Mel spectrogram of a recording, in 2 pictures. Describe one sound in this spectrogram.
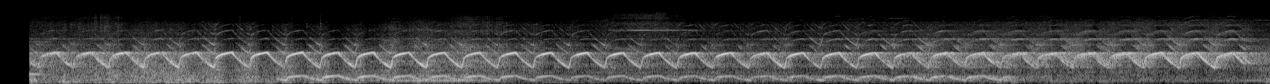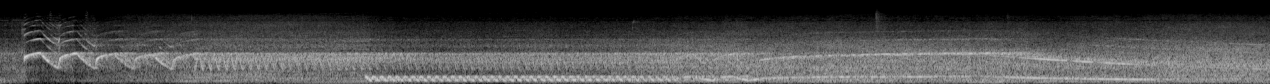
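A siren yelps rapidly and then wails, loud and close.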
